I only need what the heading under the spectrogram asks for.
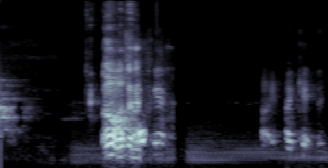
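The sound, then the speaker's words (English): A dog barks loudly a couple of times, then a few quieter, shorter barks follow after a brief pause, with a low hum underneath. “Once you mentioned dog show, my dog started barking.”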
